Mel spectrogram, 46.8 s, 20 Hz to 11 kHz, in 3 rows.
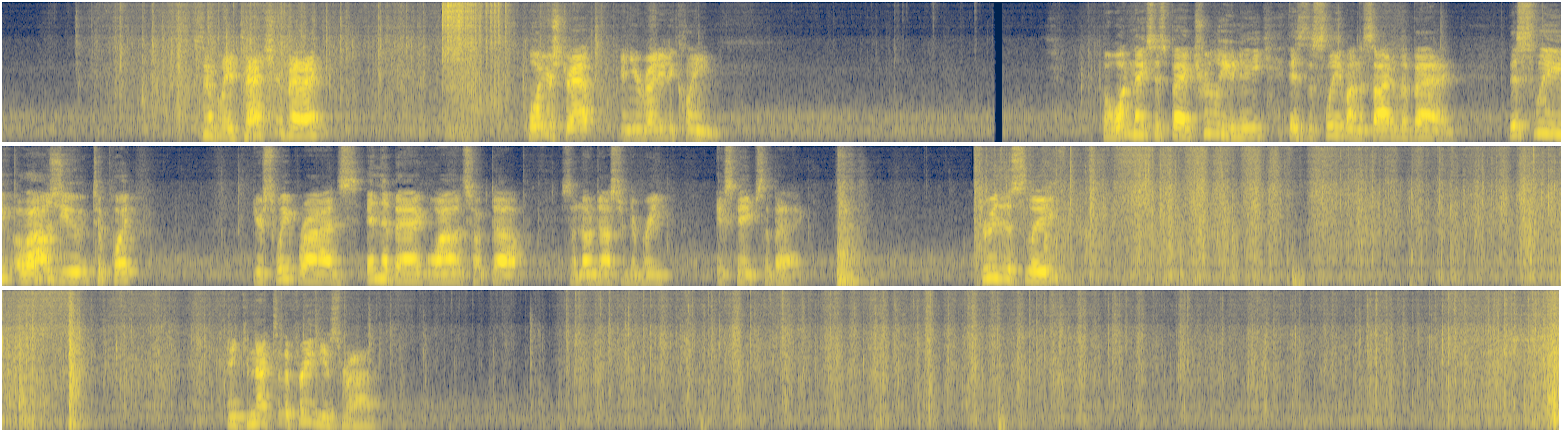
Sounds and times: Speech: 0:01.9 - 0:03.3, 0:05.2 - 0:07.2, 0:11.0 - 0:17.1, 0:18.1 - 0:23.7, 0:25.3 - 0:26.3, 0:33.4 - 0:35.0.

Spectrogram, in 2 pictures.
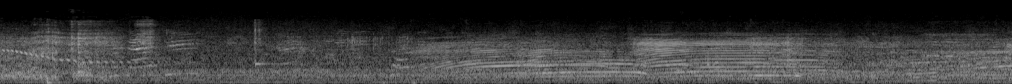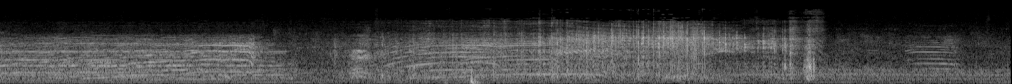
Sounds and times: Moo: 0:04.1 - 0:16.4, 0:19.2 - 0:19.8.

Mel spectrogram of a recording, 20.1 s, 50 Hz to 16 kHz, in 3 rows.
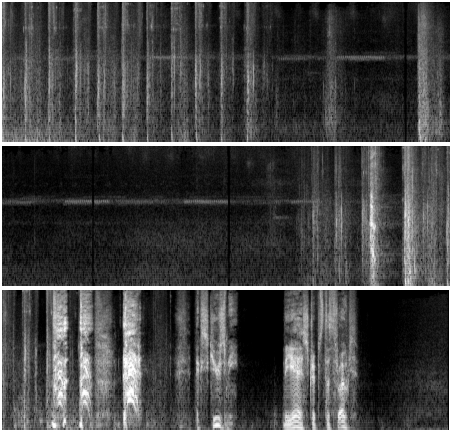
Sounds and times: Cough: 0:14.2 - 0:15.6
Speech: 0:16.3 - 0:17.0, 0:17.6 - 0:18.8.

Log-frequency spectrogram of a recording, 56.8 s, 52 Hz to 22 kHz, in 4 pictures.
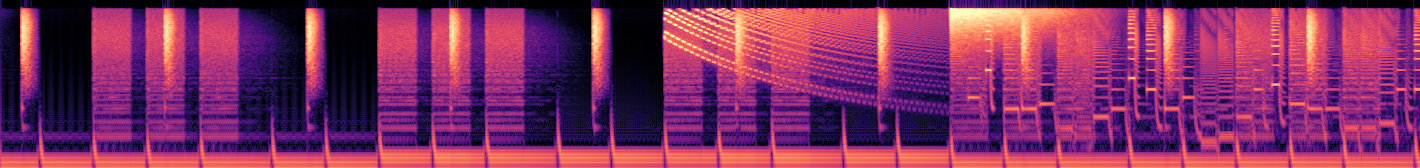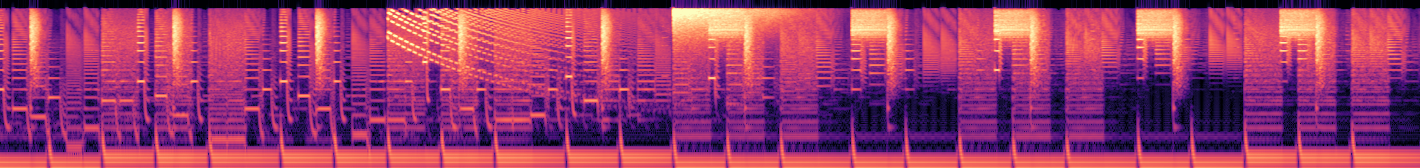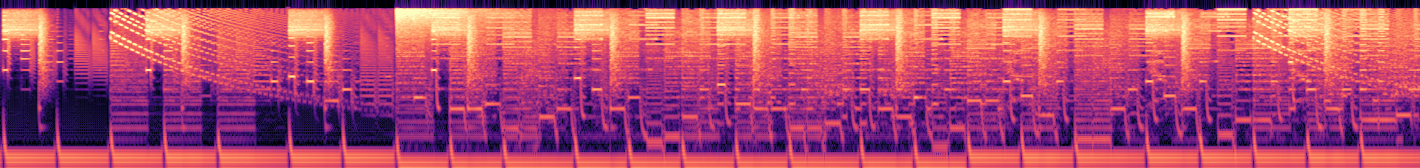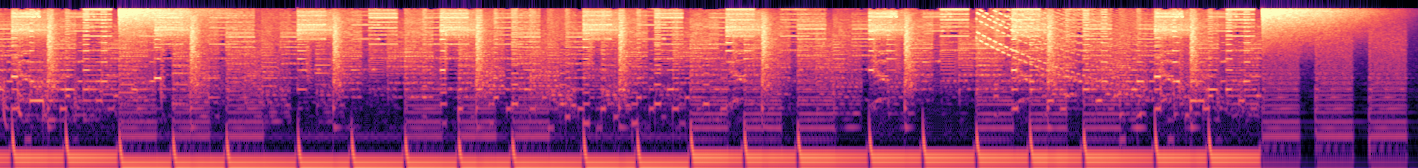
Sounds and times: Music: 0:00.0 - 0:00.4, 0:01.0 - 0:56.7.

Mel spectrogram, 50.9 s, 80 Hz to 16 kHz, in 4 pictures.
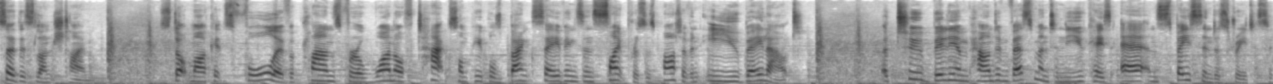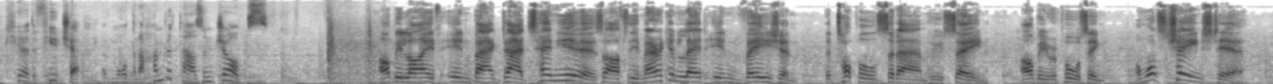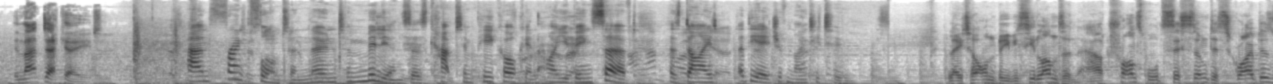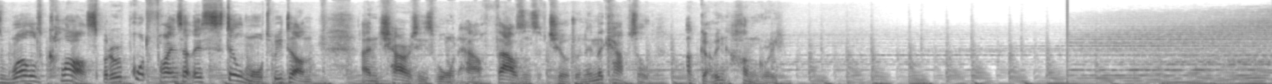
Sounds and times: Speech: 0:00.0 - 0:00.9, 0:01.6 - 0:08.0, 0:08.8 - 0:15.4, 0:16.6 - 0:26.5, 0:27.2 - 0:34.0, 0:34.9 - 0:46.0
Music: 0:00.0 - 0:50.9.

